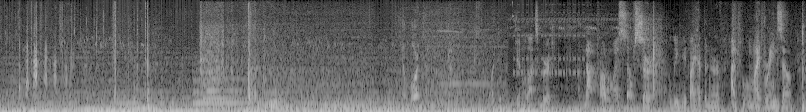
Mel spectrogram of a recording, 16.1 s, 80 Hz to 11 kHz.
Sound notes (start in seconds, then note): 0.3 shooter laughing; 3.9 engine starting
